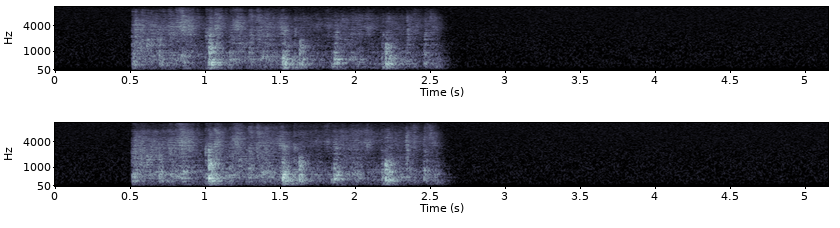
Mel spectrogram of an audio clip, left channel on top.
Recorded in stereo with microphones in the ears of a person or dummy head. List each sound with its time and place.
0.5 s running footsteps: 15° right (ahead or behind), 1.2 m; by 2.6 s 60° right (ahead or behind), 2 m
